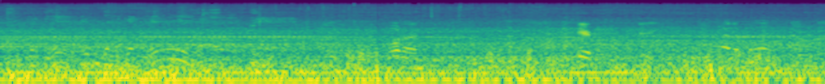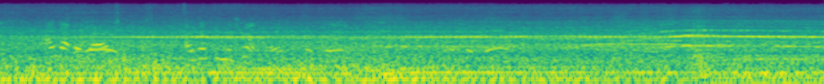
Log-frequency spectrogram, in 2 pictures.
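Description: A truck's diesel engine rumbles as it rolls slowly past.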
